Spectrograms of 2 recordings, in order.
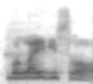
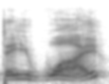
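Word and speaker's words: Władysław: Her father, this is going to be very difficult to pronounce, but it's Wladyslaw Skladowski. Wladyslaw. It is Wladyslaw.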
